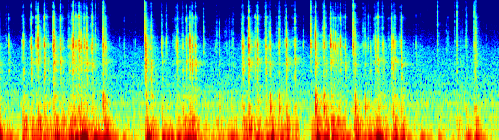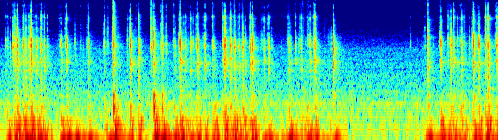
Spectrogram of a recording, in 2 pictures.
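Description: Both hands type with their fingertips on a full-size RGB-backlit mechanical keyboard with plastic keycaps, producing rapid bursts of short, clicky keystrokes separated by brief pauses. A steady low hum sits underneath the bright key clacks throughout.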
